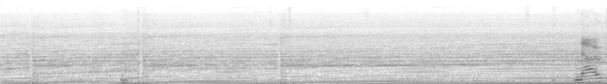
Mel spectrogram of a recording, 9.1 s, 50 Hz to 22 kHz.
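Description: LMP3 prototype race cars in the Le Mans Ultimate sim racing game drone in a steady engine hum, with a rising rev near the end and faint bumps over the continuous note.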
